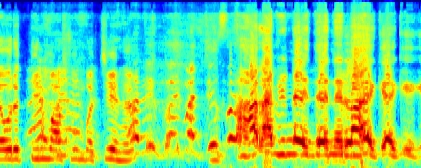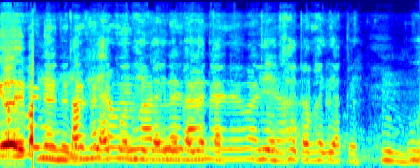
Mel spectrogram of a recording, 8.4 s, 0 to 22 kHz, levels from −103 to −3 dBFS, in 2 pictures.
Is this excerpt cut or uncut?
cut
